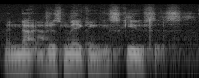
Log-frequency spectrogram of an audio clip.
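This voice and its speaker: A man's voice: fairly low pitch, little pitch movement, unhurried, distant mic. A man voicing an impatient, demanding woman client in a life-sim game story.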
